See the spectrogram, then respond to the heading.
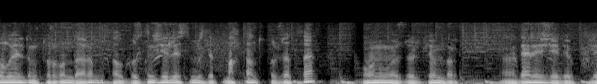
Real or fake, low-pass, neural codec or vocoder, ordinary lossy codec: real; 7.2 kHz; none; none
